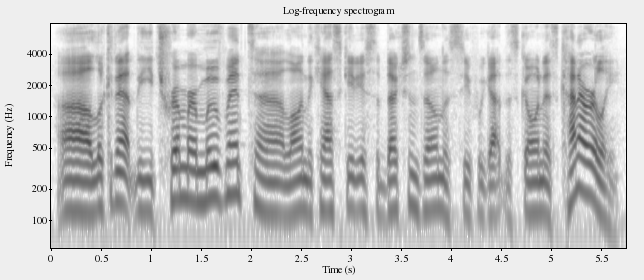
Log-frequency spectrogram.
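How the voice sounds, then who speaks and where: A man hosting an earthquake update, talking casually through his screen with many fillers and a voice going hoarse. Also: medium pitch, quick pace, no echo. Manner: relaxed, many "uh" fillers, addresses viewers as folks. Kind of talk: casual screen-share commentary.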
